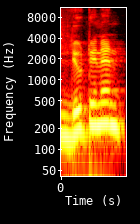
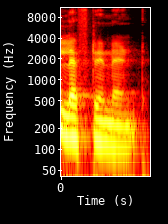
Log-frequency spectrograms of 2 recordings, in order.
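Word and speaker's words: Lieutenant: इसमें कंफ्यूज होने की जरूरत नहीं है, बेसिकली अमेरिकन इंग्लिश में इसे एज लेफ्टिनेंट प्रोनाउंस किया जाता है और ब्रिटिश इंग्लिश में लेफ्टिनेंट, इसलिए सभी कॉमनवेल्थ कंट्रीज में इसे एज लेफ्टिनेंट प्रोनाउंस किया जाता है। एंड फॉर the same reason India में भी लेफ्टिनेंट ही बोला जाता है।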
